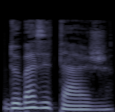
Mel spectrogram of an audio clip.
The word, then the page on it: de bas étage: francais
